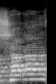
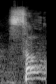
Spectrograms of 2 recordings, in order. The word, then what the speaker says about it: সাউর: সাউর গুহা। হেরা গুহায় তো ওই পাইছে, ওই যে লুকাইছেন 3 দিন। কোন গুহা? সাউর। হ্যাঁ, সুর করেন না, এটা ভুল উচ্চারণ করেন। সাউর গুহা 3 দিন লুকাইছেন।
